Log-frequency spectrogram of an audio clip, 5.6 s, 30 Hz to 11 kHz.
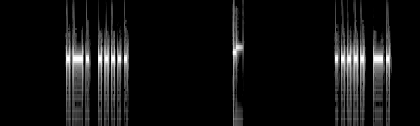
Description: Morse code, heard as a keyed tone, about 28 wpm, 700 Hz. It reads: R5 5N
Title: Single-Letter Single-Number 28wpm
